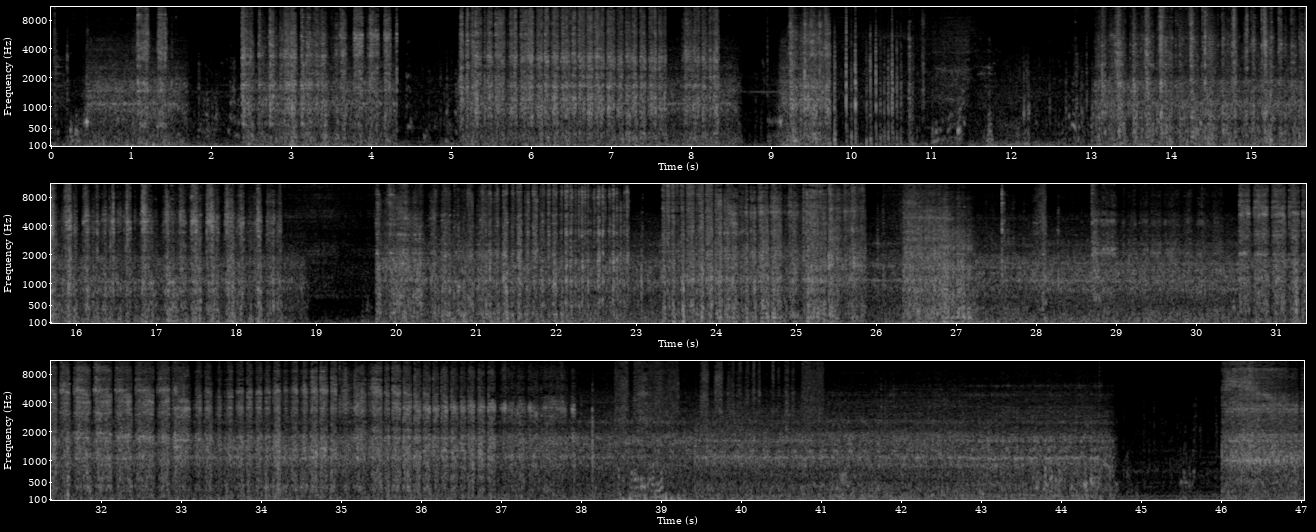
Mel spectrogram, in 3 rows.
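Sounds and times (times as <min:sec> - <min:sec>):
wood lathe tool rasping: 0:01.0 - 0:01.6, 0:02.4 - 0:04.4, 0:05.1 - 0:08.6, 0:09.2 - 0:10.7, 0:13.0 - 0:19.1, 0:19.8 - 0:41.1, 0:46.0 - 0:47.0.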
